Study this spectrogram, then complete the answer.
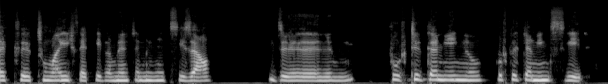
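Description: A woman speaks at a medium pitch in a flat monotone, her voice dry and close with no echo on a very clean recording against a silent background. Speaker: consulting firm partner. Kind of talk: casual interview chat.

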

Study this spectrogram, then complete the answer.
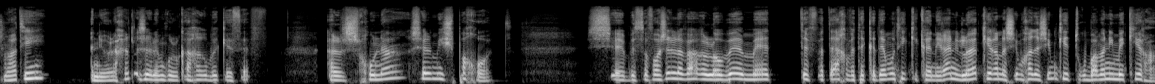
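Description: Here a woman has a normal speaking voice, fairly high in pitch, with fairly even intonation at a moderate pace. The sound is dry and close, with no echo. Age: 20s. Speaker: pastry business owner. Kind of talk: casual chat. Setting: studio.

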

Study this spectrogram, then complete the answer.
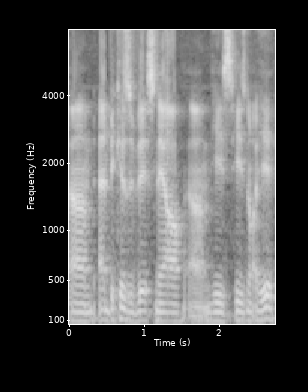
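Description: Speaking at a moderate pace, a man with a very deep, low pitch is heard amid audible room echo and noticeable background noise. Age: 20s. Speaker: former boxer and mentor. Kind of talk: casual chat.

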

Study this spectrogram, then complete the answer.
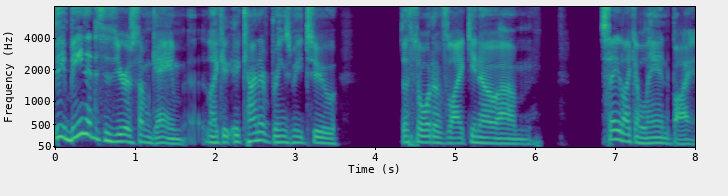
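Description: A man with an American accent speaks in a normal speaking voice at a moderate pace and medium pitch. His intonation is lively, his loudness very even, and the recording very clean with a silent background. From United States. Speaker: podcast host, entrepreneur. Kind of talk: casual interview.

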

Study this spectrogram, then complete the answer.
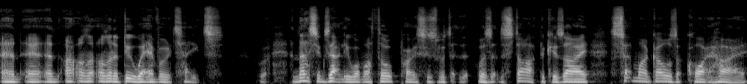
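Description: Over a silent background in a very clean recording, a man speaks very fast and somewhat breathily at a medium pitch, with fairly even intonation and a dry, close sound with no echo. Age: 40s. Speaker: former MMA fighter turned actor and stuntman. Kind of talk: interview conversation. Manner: hesitant, many fillers.

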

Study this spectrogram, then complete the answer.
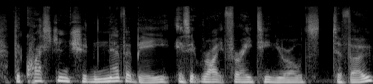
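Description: With a British accent, a man talks at a moderate pace in a medium pitch, his tone dark and mellow and somewhat breathy. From UK. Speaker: university dean. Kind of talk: radio interview.

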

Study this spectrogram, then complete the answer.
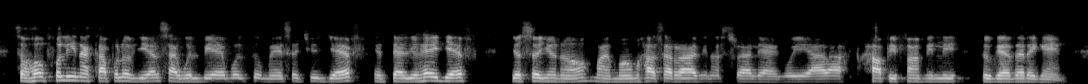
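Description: In a Colombian accent, a man speaks at a fairly high pitch with monotone, flat intonation. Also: fairly quick pace. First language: Spanish. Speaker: youth policy officer. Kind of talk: interview.

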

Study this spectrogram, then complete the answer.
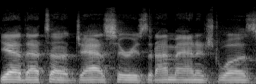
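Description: A man with a fairly low pitch speaks at a moderate pace. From Greenville, South Carolina. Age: 40s. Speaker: bar owner and entrepreneur. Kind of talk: interview. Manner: halting, many fillers.

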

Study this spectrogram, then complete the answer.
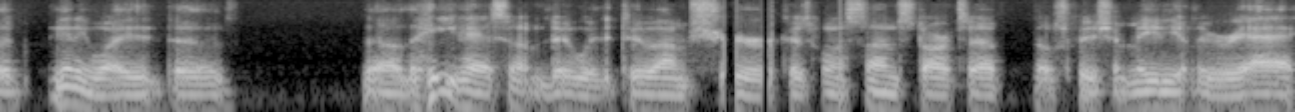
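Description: A man with a Southern US accent, dry and close with no echo. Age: 60s. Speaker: fishing guide. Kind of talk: casual radio chat. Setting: phone call.

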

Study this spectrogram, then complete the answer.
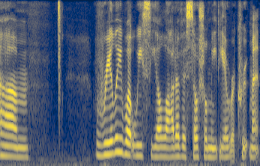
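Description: On a very clean recording with a silent background, a woman with an American accent speaks in a normal speaking voice at a moderate pace, with fairly even intonation. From Iowa, Des Moines. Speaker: nonprofit co-founder. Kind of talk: interview.

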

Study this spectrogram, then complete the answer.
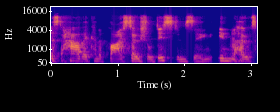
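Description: Using fairly even intonation, a woman with a Manchester accent talks at a fairly quick pace. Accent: Mancunian northern English. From Manchester, northern England. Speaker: business mentor and former travel executive. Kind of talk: casual interview.

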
